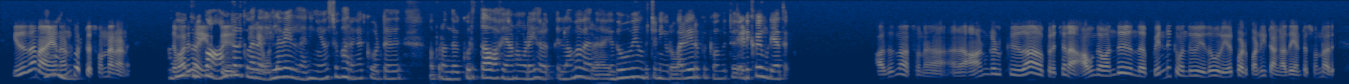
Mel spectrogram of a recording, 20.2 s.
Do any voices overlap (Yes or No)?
Yes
